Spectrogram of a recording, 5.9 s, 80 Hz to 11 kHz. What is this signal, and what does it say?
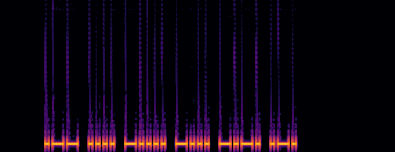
Morse code, heard as a keyed tone, about 22 wpm, 700 Hz. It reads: WH6BCR
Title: Speed Racing - USA 2x3 Call Signs 22wpm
